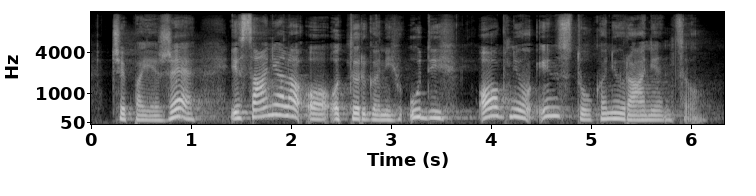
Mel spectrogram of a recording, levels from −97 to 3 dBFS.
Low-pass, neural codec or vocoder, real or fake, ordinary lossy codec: 14.4 kHz; vocoder, 48 kHz, 128 mel bands, Vocos; fake; AAC, 64 kbps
